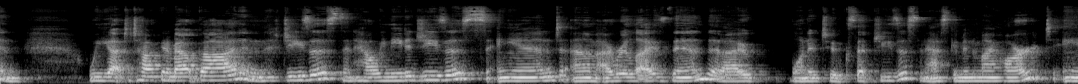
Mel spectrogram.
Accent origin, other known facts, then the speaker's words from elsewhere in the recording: Oklahoma, United States; moved away as an adult; also born or lived in Waco, Texas; now in Nacogdoches, United States; I grew up mostly in Oklahoma, and my family went to church pretty much all my life.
